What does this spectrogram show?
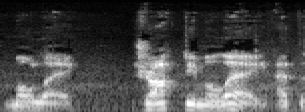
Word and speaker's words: Molay: the stake you can spell at m-o-l-a-y mole jacques de malay at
